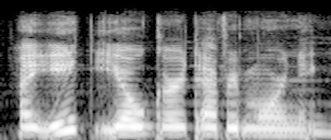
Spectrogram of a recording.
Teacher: the first vowel, the first syllable sound is yo. Yo, not you, but yo sound at the beginning of yogurt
